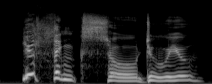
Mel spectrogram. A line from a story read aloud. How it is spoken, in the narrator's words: said Professor McGonagall scornfully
